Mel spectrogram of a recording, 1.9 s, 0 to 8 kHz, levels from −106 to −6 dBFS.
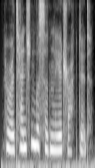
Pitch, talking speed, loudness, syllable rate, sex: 240 Hz, 155 wpm, -15 LUFS, 6.0 syllables/s, female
